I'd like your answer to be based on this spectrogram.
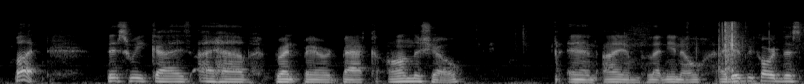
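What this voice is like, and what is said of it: Stuffed-up, congested voice. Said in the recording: “I got a cold. If you notice, I'm sounding a little stuffed up ... my voice went to crap”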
